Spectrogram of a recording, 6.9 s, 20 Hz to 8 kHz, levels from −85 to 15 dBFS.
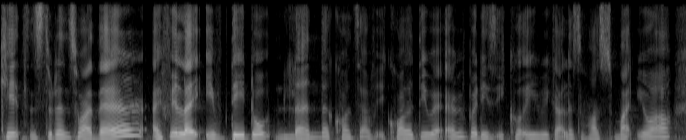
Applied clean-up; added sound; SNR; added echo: none; none; none; none.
